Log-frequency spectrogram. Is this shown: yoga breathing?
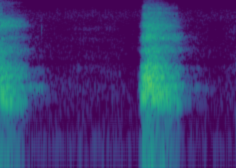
yes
